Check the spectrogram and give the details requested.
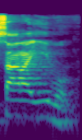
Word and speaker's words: Sarajevo: The J in this word is silent. It's Sarajevo.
